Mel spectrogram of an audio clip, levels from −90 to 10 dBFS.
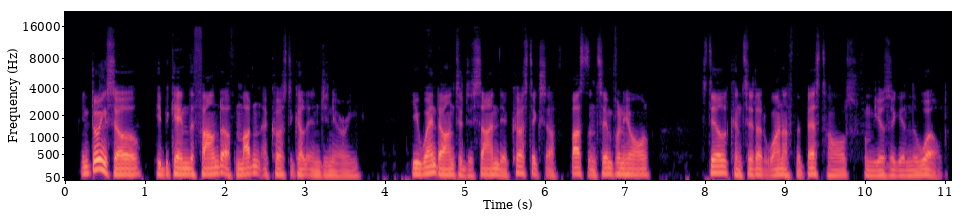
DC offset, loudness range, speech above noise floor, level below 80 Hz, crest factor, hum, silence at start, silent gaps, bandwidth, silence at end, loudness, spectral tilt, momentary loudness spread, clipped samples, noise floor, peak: under 0.1%; 4 LU; 39 dB; -36 dBFS; 18 dB; none; 0.2 s; none; 11 kHz; 0.15 s; -20 LUFS; -8.5 dB/octave; 9 LU; under 0.1%; -57 dBFS; -2 dBFS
